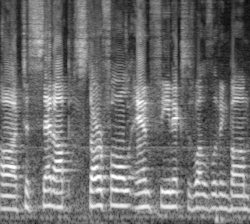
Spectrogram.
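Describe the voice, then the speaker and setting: In an American accent, a man speaks at a moderate pace in a flat monotone, with audible room echo. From West Virginia. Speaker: esports caster. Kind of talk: live commentary. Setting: livestream.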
